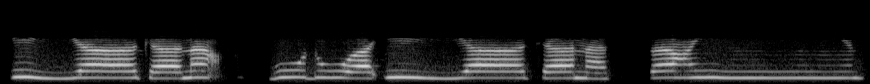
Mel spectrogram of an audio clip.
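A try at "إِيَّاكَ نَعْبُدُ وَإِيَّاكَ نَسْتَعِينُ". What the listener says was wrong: Afwan, huruf ainnya jangan dimatikan ketika sukun ya.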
